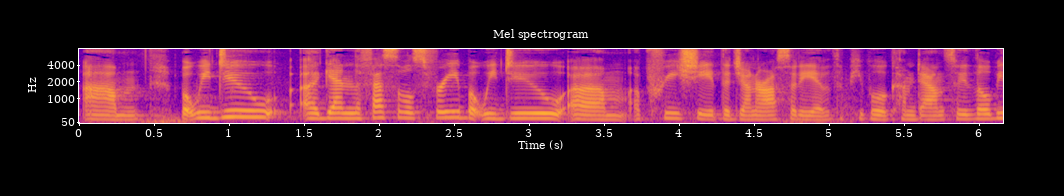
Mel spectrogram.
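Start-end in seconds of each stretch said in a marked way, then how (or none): none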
